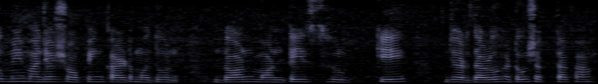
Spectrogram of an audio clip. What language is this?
Marathi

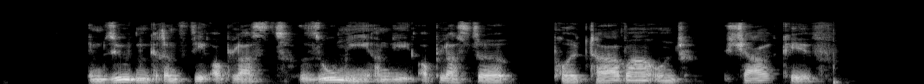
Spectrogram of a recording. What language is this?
German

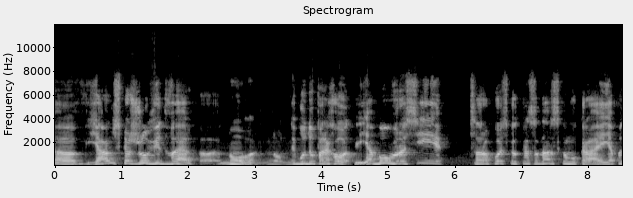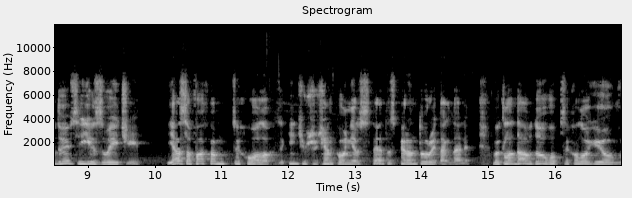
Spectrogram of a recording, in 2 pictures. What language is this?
Ukrainian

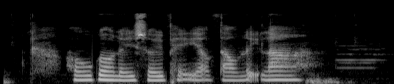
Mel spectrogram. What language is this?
Cantonese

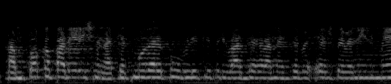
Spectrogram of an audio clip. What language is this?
Catalan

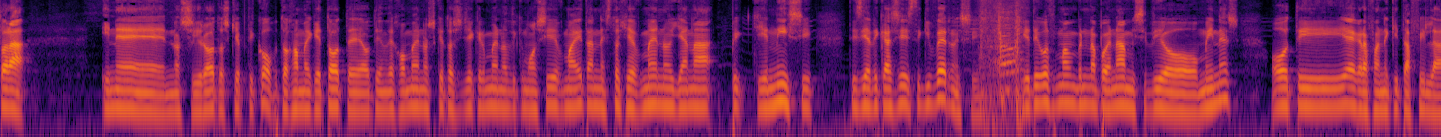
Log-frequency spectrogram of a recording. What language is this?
Greek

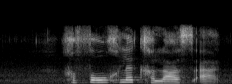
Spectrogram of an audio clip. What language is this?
Afrikaans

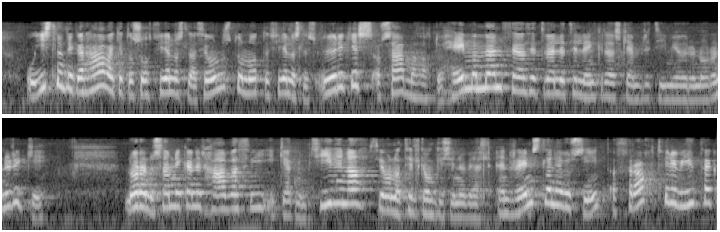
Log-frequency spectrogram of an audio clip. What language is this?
Icelandic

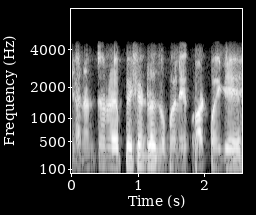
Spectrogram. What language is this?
Marathi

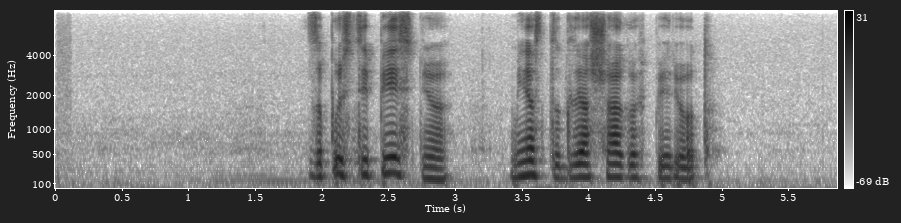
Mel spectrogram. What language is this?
Russian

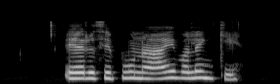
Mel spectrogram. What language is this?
Icelandic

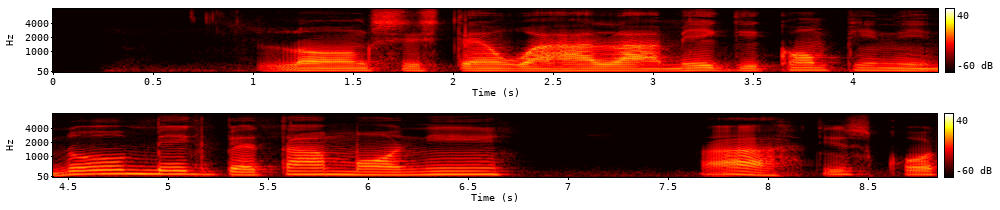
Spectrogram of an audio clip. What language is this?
Nigerian Pidgin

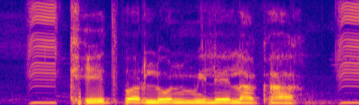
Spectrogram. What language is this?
Bhojpuri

